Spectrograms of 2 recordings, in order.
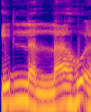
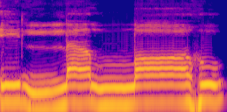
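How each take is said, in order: First: The l in 'Allah' is thin and light. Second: The l in 'Allah' is thick and heavy. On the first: The speaker calls it wrong. "আমরা অনেকে এই শব্দটিকে এভাবে পড়ে থাকি" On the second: The speaker calls it right. "মোটা করে পড়তে হবে"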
